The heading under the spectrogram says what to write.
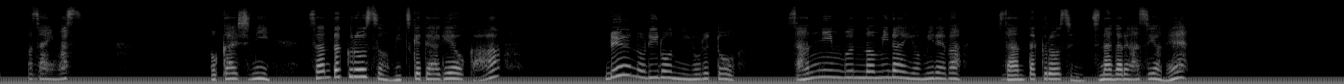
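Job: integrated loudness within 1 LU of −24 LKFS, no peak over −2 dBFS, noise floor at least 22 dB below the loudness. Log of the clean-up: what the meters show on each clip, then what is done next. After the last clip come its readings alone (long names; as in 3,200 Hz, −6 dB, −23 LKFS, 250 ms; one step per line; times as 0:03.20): crackle rate 31 per second; mains hum 60 Hz; hum harmonics up to 300 Hz; level of the hum −38 dBFS; integrated loudness −34.5 LKFS; sample peak −18.5 dBFS; target loudness −24.0 LKFS
→ click removal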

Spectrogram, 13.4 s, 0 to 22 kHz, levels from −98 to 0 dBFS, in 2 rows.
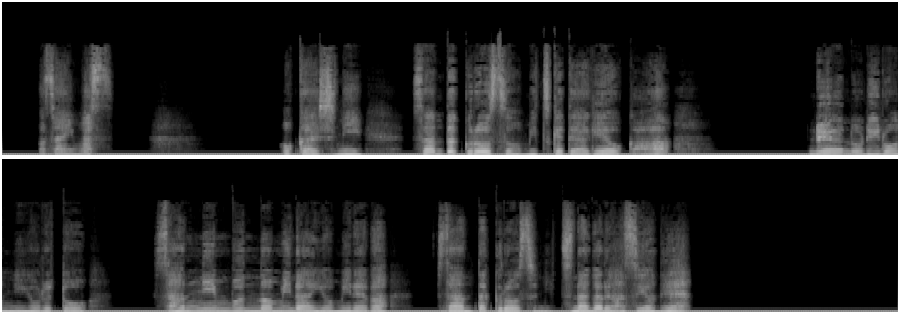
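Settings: crackle rate 0.074 per second; mains hum 60 Hz; hum harmonics up to 300 Hz; level of the hum −38 dBFS
→ mains-hum notches 60/120/180/240/300 Hz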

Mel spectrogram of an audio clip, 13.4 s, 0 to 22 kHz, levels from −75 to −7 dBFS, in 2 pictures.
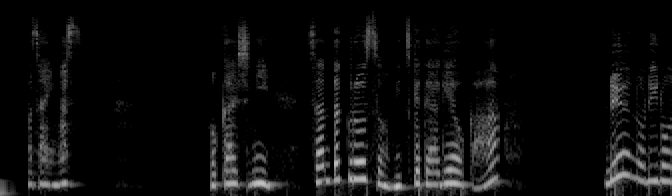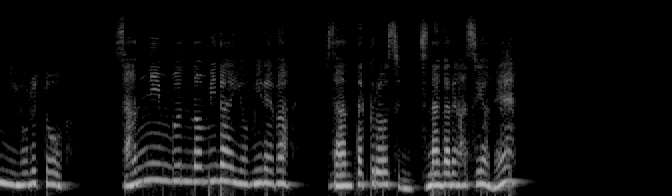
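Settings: mains hum none found; integrated loudness −34.0 LKFS; sample peak −18.5 dBFS; target loudness −24.0 LKFS
→ level +10 dB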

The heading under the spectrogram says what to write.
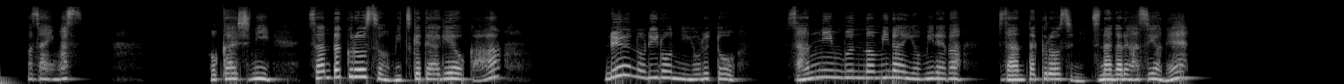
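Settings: integrated loudness −24.0 LKFS; sample peak −8.5 dBFS; background noise floor −80 dBFS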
